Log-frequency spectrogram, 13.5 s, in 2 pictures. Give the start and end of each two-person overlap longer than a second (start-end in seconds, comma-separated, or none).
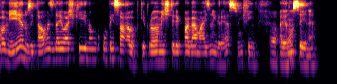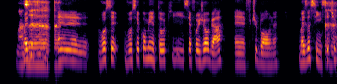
none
